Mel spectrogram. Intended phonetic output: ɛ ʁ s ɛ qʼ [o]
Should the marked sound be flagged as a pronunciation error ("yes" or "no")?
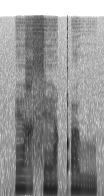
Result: yes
